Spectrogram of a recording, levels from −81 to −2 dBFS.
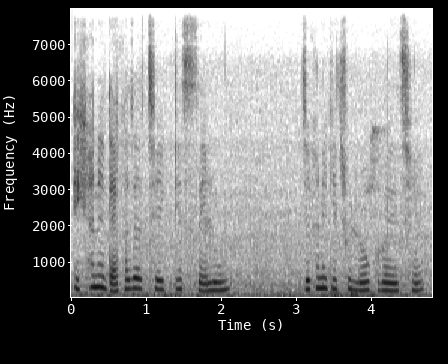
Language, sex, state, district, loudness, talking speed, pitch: Bengali, female, West Bengal, Cooch Behar, -17 LUFS, 110 wpm, 130 Hz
